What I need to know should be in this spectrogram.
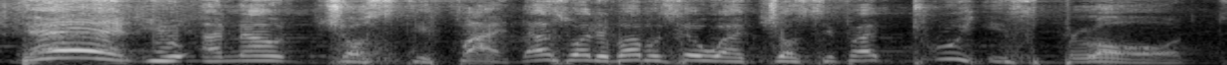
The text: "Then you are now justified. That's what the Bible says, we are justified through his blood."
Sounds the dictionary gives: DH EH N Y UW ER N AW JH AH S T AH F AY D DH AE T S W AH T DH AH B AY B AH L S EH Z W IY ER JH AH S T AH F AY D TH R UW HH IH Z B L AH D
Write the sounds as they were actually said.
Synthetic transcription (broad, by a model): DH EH N Y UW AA N AW JH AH S T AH F AY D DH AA T S W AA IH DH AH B AY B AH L S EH W IY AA JH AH S T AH F AY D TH R UW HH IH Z B L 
